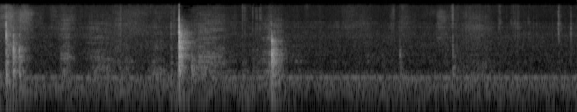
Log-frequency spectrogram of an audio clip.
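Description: Wooden straight knitting needles clicking against each other while stitches are knitted: a few sharp taps about a second apart, over a faint steady hum.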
